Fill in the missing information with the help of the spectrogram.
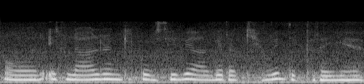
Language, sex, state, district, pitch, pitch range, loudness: Hindi, female, Bihar, Araria, 220 Hz, 210-235 Hz, -13 LUFS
